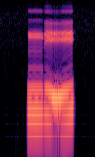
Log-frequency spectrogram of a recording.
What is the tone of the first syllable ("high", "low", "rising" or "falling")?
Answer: low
